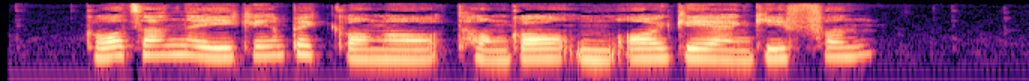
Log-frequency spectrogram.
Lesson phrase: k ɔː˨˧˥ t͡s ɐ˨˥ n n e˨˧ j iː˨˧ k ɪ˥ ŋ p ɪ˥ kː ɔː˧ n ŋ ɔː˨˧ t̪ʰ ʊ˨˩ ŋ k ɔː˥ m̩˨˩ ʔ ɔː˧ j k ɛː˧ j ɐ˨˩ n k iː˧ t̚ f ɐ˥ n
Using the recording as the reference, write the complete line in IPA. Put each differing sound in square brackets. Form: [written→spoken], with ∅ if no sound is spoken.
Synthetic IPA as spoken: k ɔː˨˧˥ t͡s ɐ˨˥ n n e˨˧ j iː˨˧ k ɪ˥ ŋ p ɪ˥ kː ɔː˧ [n→∅] ŋ ɔː˨˧ t̪ʰ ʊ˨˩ ŋ k [ɔː˥→ɔː˧] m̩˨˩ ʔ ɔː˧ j k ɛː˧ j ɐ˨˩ n k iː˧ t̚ f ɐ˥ n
